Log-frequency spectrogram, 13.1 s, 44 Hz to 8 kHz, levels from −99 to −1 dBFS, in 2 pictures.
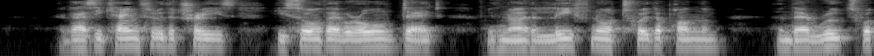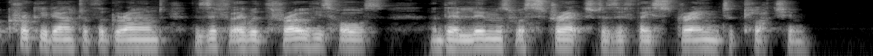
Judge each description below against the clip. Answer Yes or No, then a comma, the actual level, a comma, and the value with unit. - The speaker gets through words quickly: Yes, fast, 210 wpm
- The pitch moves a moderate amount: No, narrow, 1.7 semitones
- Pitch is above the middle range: No, low, 105 Hz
